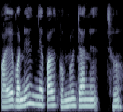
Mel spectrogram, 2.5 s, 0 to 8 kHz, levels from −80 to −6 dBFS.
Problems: none marked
